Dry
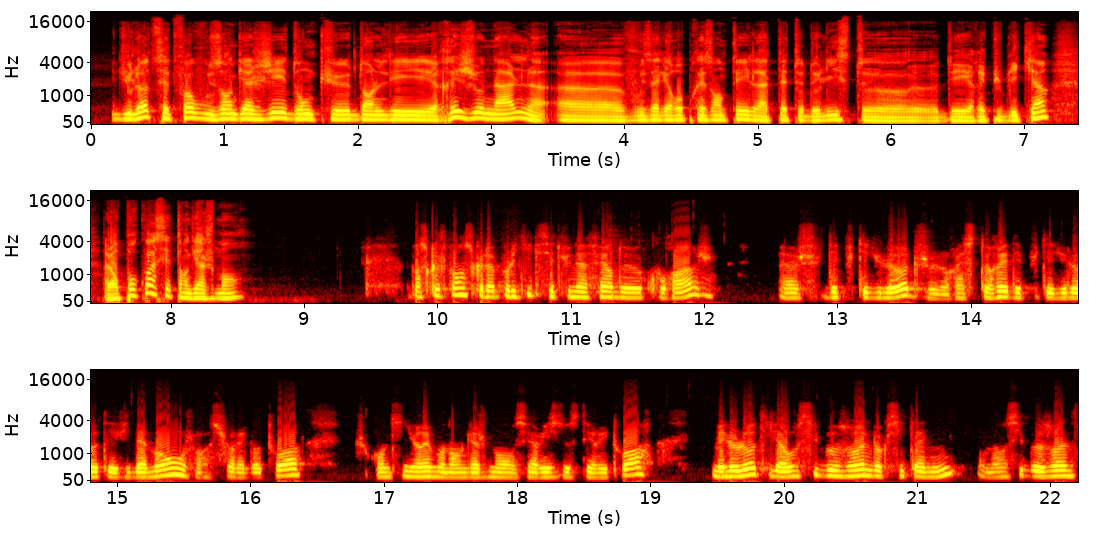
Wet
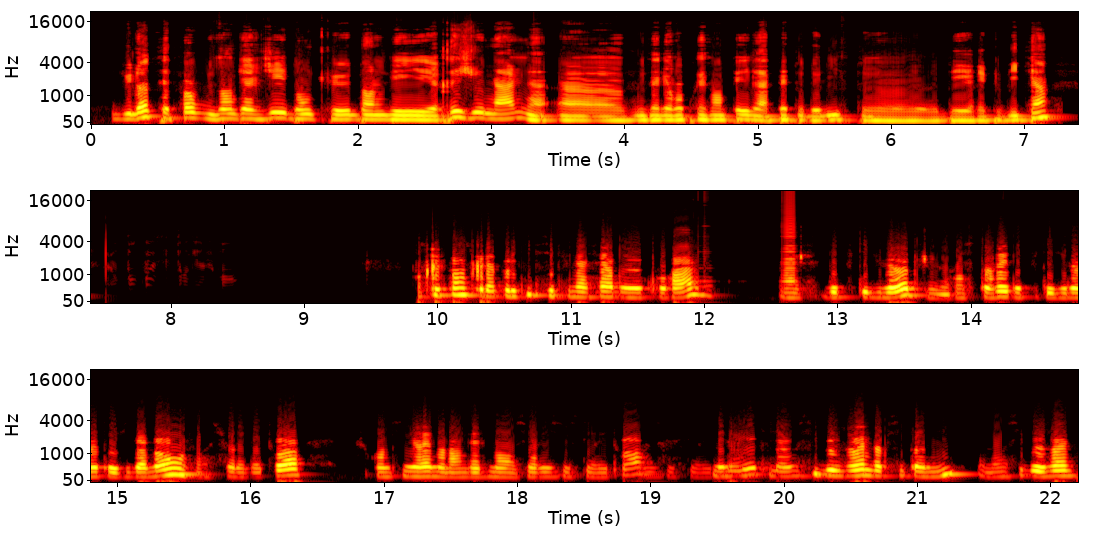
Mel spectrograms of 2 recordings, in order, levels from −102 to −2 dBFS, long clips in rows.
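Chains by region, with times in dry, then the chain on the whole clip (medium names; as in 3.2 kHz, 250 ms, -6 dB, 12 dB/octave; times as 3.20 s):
7.29–9.87 s: steep high-pass 1.1 kHz + compression 8:1, threshold -45 dBFS + transient shaper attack +5 dB, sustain -3 dB
11.96–12.69 s: sorted samples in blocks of 64 samples + treble shelf 7.8 kHz -7 dB
18.14–20.14 s: compression 2:1, threshold -32 dBFS + delay 781 ms -11 dB
whole clip: local Wiener filter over 41 samples; spectral noise reduction 15 dB; hum notches 50/100/150/200 Hz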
